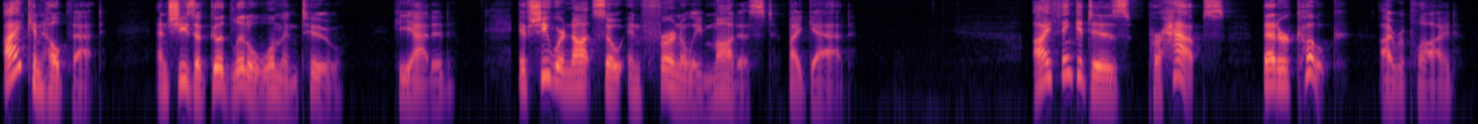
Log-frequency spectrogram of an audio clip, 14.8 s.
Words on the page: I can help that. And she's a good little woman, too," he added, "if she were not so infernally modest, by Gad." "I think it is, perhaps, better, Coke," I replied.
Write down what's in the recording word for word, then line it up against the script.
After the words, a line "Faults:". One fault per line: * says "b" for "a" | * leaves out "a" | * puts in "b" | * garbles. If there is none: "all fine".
I can help that. And she's a good little woman, too," he added, "if she were not so infernally modest, by Gad." "I think it is, perhaps, better, Coke," I replied.
Faults:
all fine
